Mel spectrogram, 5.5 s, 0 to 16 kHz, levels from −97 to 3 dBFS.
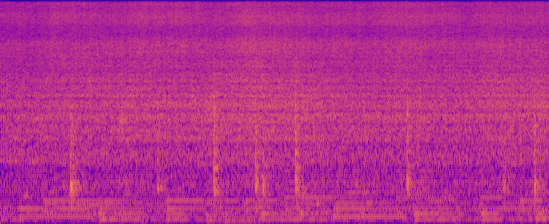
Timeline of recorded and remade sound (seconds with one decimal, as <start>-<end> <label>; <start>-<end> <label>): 0.0-5.5 recorded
